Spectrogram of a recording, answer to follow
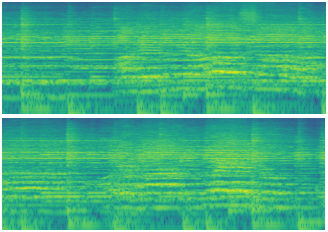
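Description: Church choir of children and adults singing together in several voices.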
